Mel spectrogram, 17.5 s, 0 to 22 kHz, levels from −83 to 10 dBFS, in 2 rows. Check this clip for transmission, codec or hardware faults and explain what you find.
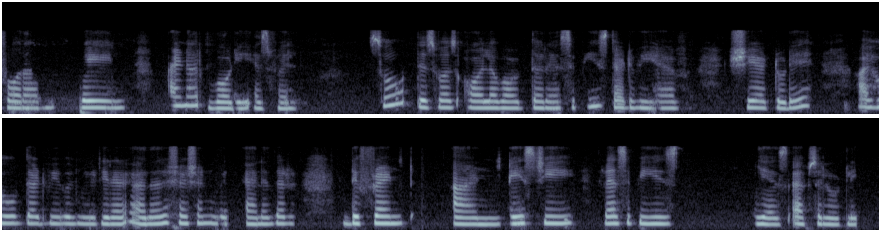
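Two echo-cancellation faults are audible. They sit on a call path whose band stops at 8 kHz, which fits a wideband codec such as G.722.

Speech suppressed in double talk: the speech briefly ducks at 0.16–0.84 s, 1.65–1.74 s, 2.32–2.53 s, 3.74–3.78 s, 10.95–11.04 s and 13.83–13.89 s. The deepest dips are about 15 dB. The likely cause is an echo canceller that heard both sides at once and turned everything down.

Other side's voice leaking through: a faint second voice sits under the talker at 0.49–0.75 s, roughly 30 dB below the speech, and returns even fainter at 6.86–6.92 s. It is far-end sound from the loudspeaker that the echo canceller likely failed to remove completely.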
